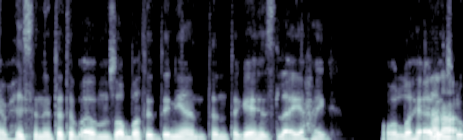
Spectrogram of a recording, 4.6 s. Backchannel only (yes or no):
yes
